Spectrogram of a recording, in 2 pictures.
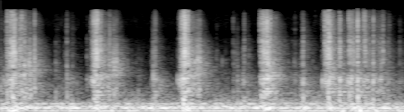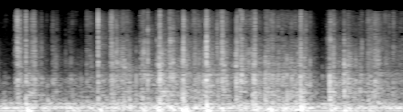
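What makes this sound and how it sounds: A beeswax-coated cotton food wrap is held close and waved and crumpled by fingers. It makes a steady run of dry crinkling and crackling bursts over a constant low hum.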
